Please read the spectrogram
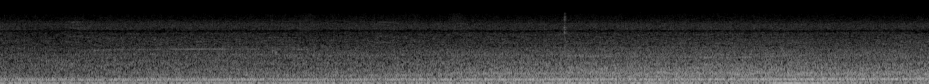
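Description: A steady motor hum with a constant low tone, swelling slightly about eight seconds in.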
